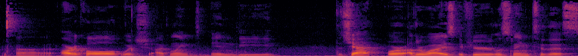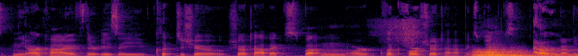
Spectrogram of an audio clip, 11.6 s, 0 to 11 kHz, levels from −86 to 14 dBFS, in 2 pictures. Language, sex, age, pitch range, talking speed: English, male, 20-39, 105-140 Hz, 190 wpm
